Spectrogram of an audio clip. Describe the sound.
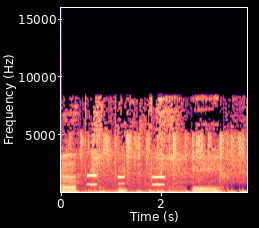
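Touch-tone keypad beeps ring out as a telephone number is dialed: three short dual-pitch tones in quick succession, with a voice speaking at the start and again afterward.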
